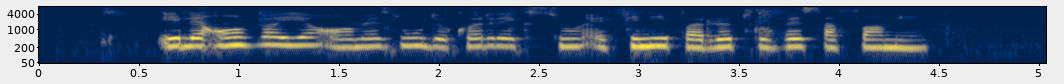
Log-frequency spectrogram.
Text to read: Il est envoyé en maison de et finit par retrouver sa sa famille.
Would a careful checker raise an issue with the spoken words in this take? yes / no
yes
